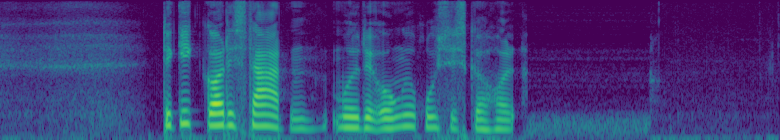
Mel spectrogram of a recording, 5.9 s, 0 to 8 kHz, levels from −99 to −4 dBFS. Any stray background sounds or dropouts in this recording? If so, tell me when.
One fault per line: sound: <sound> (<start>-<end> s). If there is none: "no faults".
no faults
